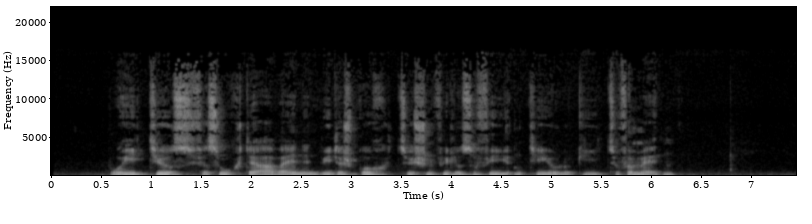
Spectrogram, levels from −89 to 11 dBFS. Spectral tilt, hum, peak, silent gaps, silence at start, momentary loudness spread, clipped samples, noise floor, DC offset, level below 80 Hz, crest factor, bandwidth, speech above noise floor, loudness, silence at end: -4.5 dB/octave; none; -18 dBFS; none; 0.6 s; 8 LU; under 0.1%; -64 dBFS; under 0.1%; -58 dBFS; 16 dB; 16.5 kHz; 31 dB; -33 LUFS; 1 s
